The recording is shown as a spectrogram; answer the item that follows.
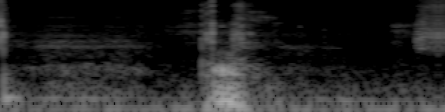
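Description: Quiet room tone with one short spoken word about a second in.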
